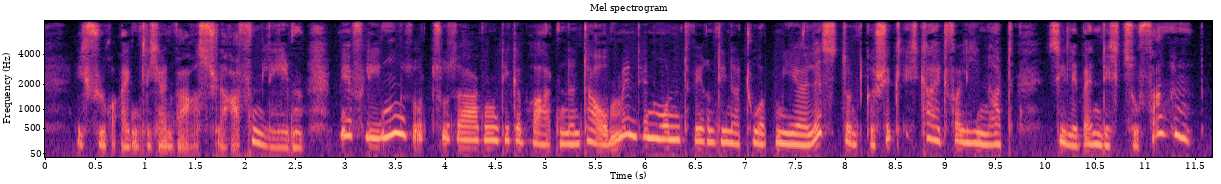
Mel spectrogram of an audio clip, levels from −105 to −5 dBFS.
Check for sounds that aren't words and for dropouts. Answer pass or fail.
pass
